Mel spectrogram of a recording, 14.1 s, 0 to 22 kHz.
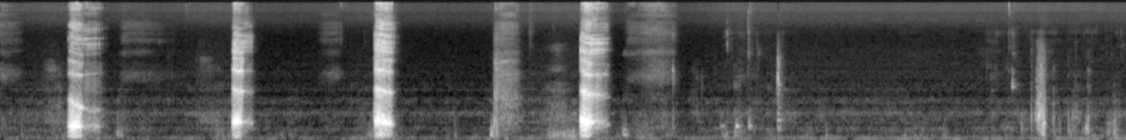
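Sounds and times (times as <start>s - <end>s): man burping: 0.9s - 1.3s, 2.9s - 3.2s, 4.7s - 5.0s, 7.2s - 7.6s.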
